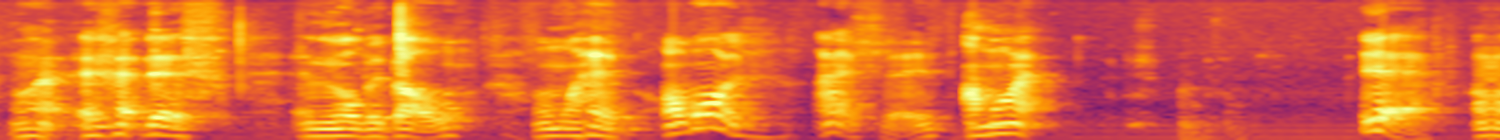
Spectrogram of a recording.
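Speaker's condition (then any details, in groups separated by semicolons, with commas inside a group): Tongue cancer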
